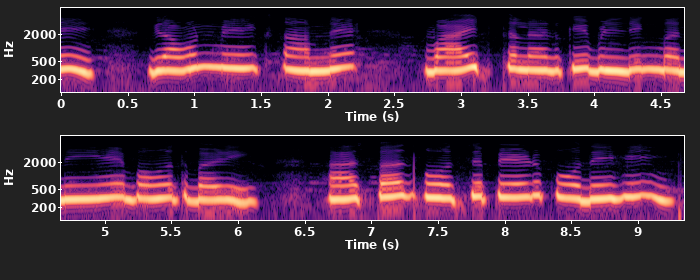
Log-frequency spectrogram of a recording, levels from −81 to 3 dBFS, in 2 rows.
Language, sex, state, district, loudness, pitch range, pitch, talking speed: Hindi, female, Madhya Pradesh, Bhopal, -11 LUFS, 305-340 Hz, 315 Hz, 120 wpm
